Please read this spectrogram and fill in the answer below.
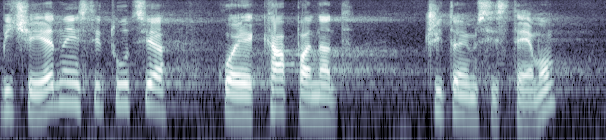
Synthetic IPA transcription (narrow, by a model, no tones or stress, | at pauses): bit͡ɕe̞jed̪nainst̪it̪uːt̪sijako̞jajekʰapanad̪ | t͡ʃit̪aʋimsist̪eːmo̞m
